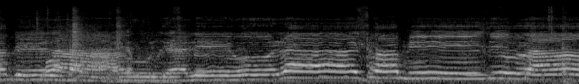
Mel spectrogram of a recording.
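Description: Voices singing a slow, chant-like melody in long held notes.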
